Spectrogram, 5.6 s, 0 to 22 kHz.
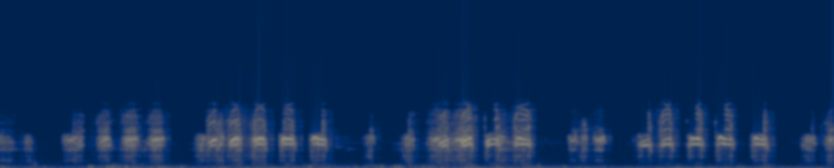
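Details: Begging great tit nestlings in a nest box in Berlin, 2022, calling for food: rapid trains of harsh, high-pitched chirps in bursts of four to eight notes, with brief pauses and soft low thumps from movement.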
